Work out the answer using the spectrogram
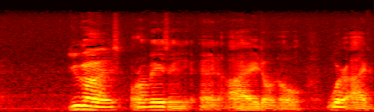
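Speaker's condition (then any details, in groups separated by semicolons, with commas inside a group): Spastic quadriplegic cerebral palsy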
